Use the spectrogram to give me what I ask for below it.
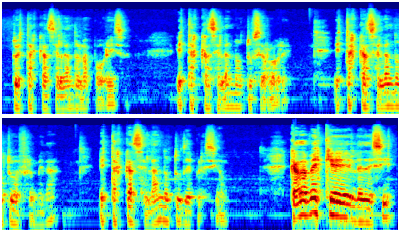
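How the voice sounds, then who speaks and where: Male preacher, sermon delivery, emphatic repetition, gravelly voice. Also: medium pitch, a bit bright. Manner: emphatic, builds repetitive rhetorical lists.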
